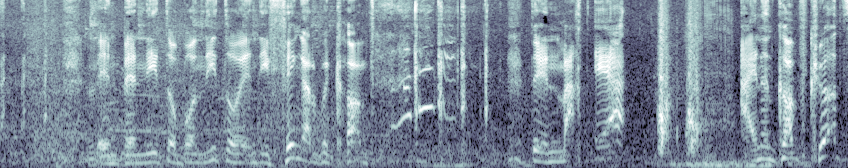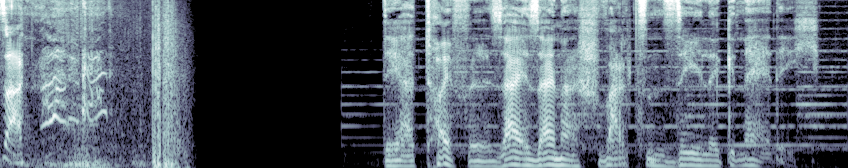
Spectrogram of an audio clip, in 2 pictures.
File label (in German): Piratenstimme Kinderfunk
